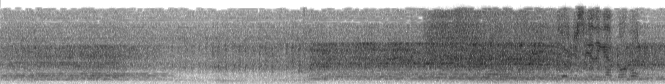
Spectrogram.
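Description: A steam train rolls past trackside with a steady hiss and rumble that swells louder midway, carrying a faint whistle-like tone, with no talking over it; a wheel flat spot can be heard about four cars behind the tender.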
